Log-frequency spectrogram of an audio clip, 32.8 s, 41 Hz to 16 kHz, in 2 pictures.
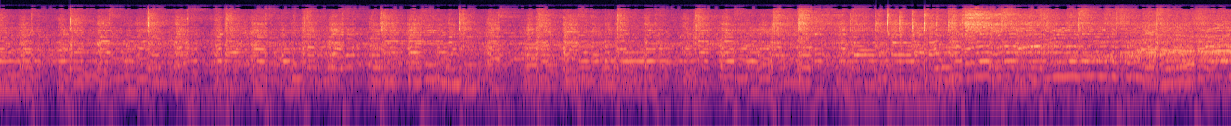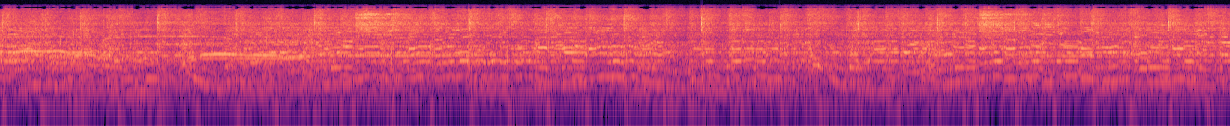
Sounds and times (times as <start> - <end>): Music: 0.0 - 32.8.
